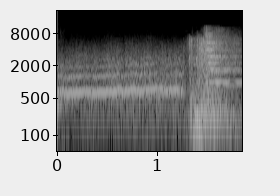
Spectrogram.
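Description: A sustained, high-pitched tire screech as a car brakes and skids, ending abruptly in a louder, rougher burst of noise about a second in. Fairly loud, with no voices.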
